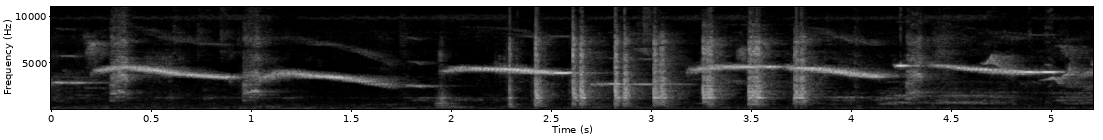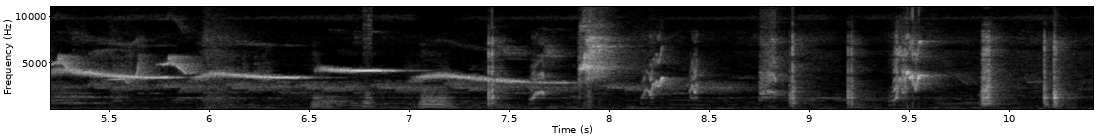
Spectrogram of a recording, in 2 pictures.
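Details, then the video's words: Javan myna, jalak kebo, delivering gacor song: loud, clear downslurred whistles repeated about once a second over a background of sharp clicks, ending in rapid harsh notes. "jalak gacor || suara asli jalak kebo"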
